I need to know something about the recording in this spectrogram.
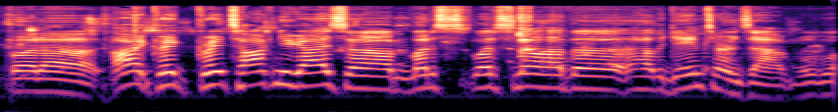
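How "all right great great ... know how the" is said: loud. Real, not acted. Loud sign-off to caller.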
